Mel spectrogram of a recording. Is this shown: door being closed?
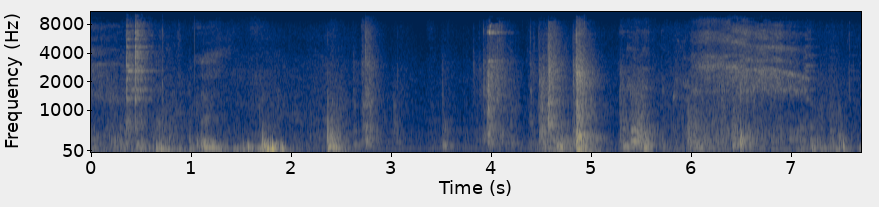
yes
